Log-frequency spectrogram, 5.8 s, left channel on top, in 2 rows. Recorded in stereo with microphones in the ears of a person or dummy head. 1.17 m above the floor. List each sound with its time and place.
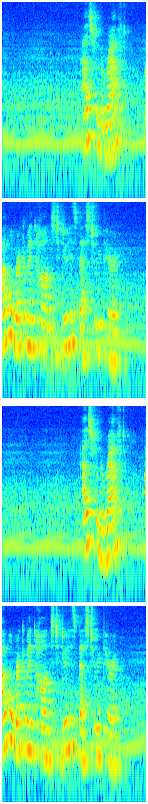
1.6 s a woman speaking: 40° right (ahead or behind), 4.5 m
